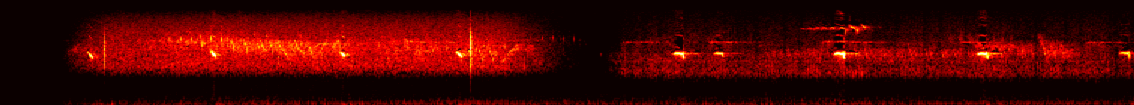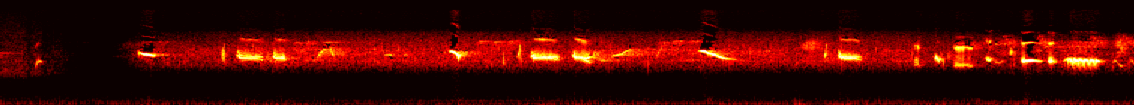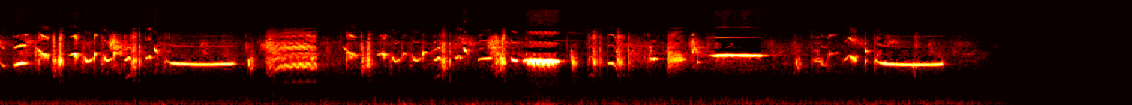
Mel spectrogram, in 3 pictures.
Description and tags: bird sound Pyrrhula pyrrhula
